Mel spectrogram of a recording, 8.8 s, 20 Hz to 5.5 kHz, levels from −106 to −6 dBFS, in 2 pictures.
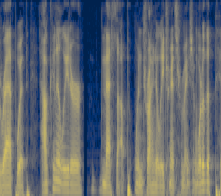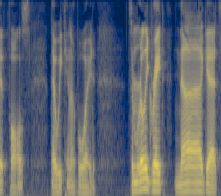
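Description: Listening to the speech recording, nothing stood out as a technical problem.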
